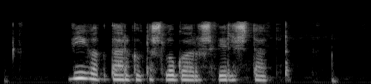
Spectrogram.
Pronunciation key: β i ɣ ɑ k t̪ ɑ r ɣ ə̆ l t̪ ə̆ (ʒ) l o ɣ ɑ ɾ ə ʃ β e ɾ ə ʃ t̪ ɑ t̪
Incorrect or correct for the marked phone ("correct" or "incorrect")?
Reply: incorrect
